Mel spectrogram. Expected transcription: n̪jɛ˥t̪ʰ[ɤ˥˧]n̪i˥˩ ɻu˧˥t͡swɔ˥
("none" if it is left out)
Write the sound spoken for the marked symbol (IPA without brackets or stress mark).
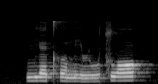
ɤ˥˧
